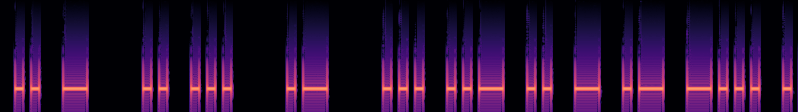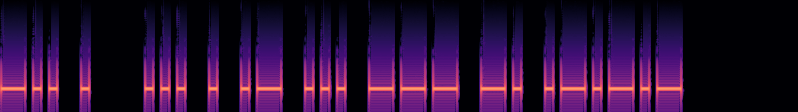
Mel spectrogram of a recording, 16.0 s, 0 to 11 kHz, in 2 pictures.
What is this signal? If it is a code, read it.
Morse code, heard as a keyed tone, about 15 wpm, 700 Hz. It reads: IT IS A SUITABLE SEASON.
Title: Sentences from Top 1400 Words 15wpm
